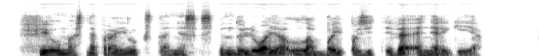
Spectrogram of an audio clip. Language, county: Lithuanian, Kaunas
